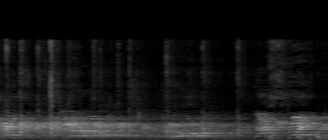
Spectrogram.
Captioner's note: clapping; yelling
